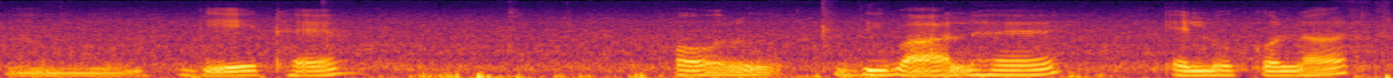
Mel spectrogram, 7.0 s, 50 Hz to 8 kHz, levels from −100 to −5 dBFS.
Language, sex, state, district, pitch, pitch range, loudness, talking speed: Hindi, female, Odisha, Sambalpur, 170 Hz, 160-180 Hz, -18 LUFS, 70 wpm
